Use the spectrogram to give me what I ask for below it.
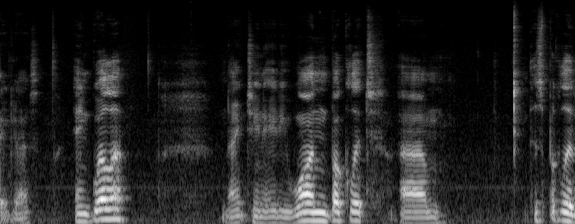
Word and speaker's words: Anguilla: finally looked up how to say it guys Anguilla 1981 booklet um this booklet is number 444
